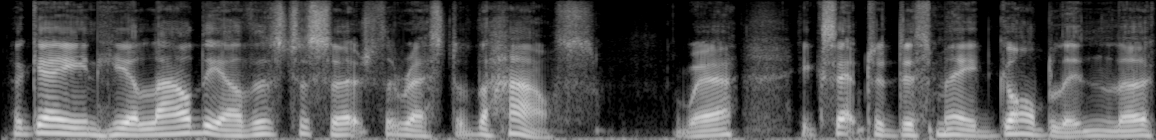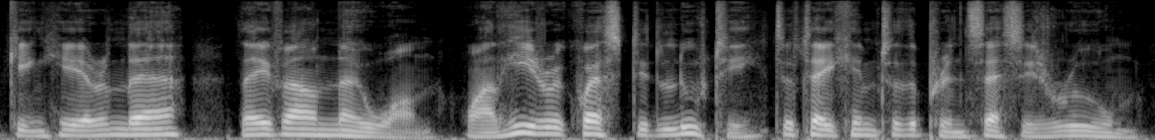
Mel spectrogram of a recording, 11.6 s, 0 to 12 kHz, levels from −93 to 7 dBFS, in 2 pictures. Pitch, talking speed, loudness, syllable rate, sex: 125 Hz, 175 wpm, -19 LUFS, 5.3 syllables/s, male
